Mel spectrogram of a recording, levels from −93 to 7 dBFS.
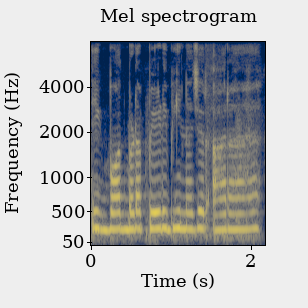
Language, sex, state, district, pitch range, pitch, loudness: Hindi, female, Jharkhand, Deoghar, 235-245 Hz, 245 Hz, -13 LUFS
